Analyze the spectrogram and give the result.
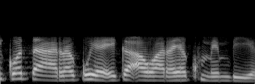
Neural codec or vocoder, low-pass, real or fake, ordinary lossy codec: vocoder, 44.1 kHz, 80 mel bands, Vocos; 3.6 kHz; fake; none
